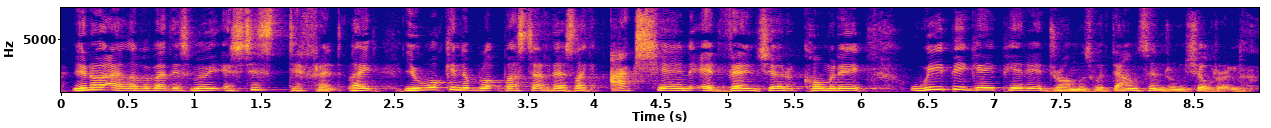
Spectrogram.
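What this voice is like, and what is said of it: Imitates another person's voice. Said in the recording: “that impression... that sounds exactly like Alan Cumming”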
